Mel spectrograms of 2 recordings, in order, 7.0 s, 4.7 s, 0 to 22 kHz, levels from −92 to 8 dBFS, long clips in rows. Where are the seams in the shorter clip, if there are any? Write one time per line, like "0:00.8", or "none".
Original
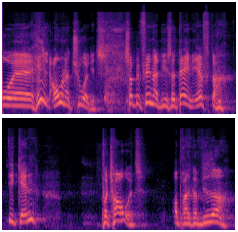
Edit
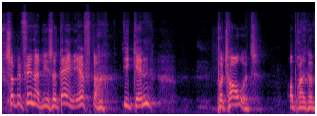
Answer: none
